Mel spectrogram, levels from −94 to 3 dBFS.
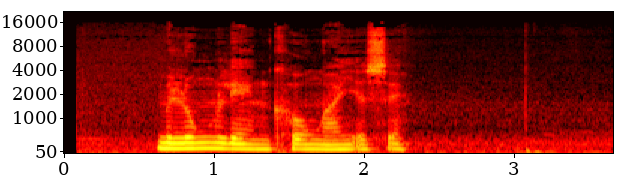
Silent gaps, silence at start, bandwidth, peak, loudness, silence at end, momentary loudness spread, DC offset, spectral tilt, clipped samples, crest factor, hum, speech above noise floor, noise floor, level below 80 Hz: none; 0.6 s; 14.5 kHz; -8 dBFS; -25 LUFS; 0.5 s; 8 LU; under 0.1%; -6.5 dB/octave; under 0.1%; 18 dB; none; 31 dB; -54 dBFS; -54 dBFS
